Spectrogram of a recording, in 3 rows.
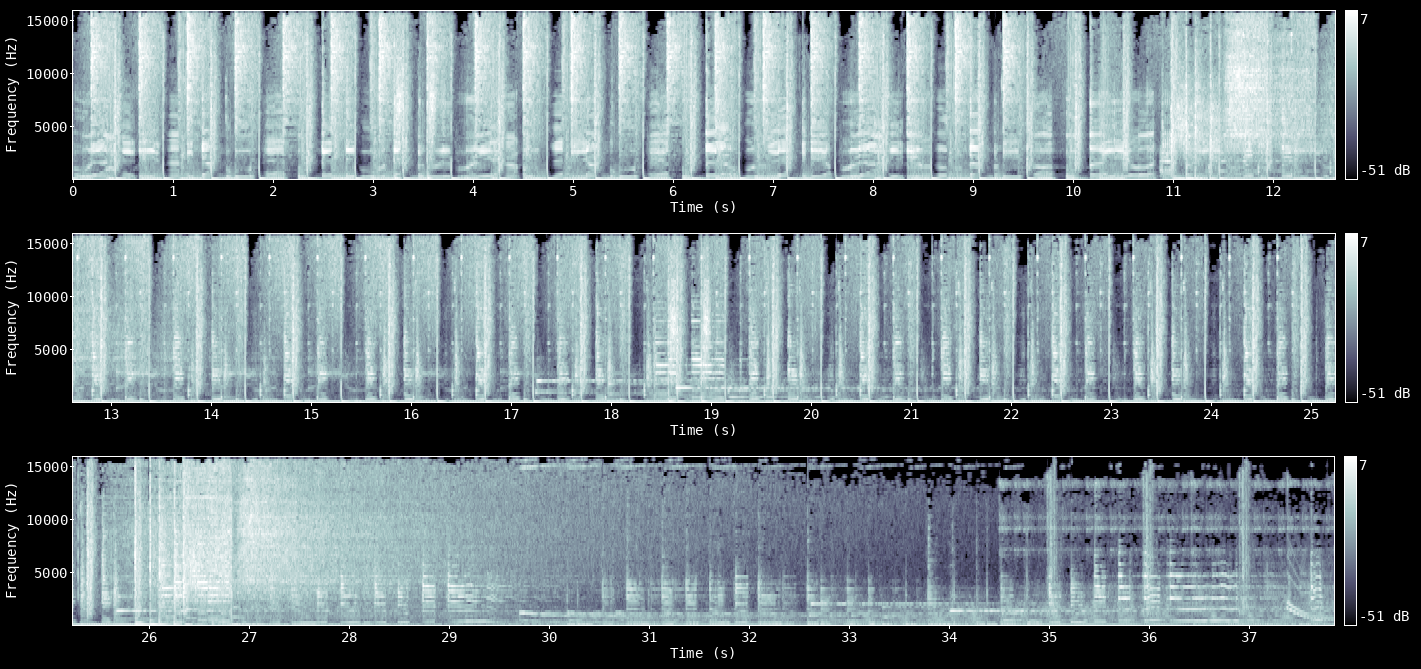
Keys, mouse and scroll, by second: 0.3 x, 1.3-2.8 scroll down 10, 2.8-3.1 scroll down 1, 3.1 shift+b, 5.0 scroll down 1, 5.2 middle click, 6.0 scroll down 1, 6.2 middle click, 6.9-8.1 scroll up 1, 10.5 3, 11.3 click, 11.5 click, 15.9 click, 19.5 ctrl+r, 23.4 ctrl+r, 26.1 shift+click, 26.2 shift+click, 26.8 scroll down 2, 27.1 middle click, 28.0 scroll up 1, 29.1 shift+d, 32.1 KP_3, 32.9-33.5 scroll up 2, 33.6-34.2 scroll up 2, 34.2-34.8 scroll down 1, 34.8 g, 36.1 scroll down 4, 36.3 middle click, 37.1-37.5 scroll up 1.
